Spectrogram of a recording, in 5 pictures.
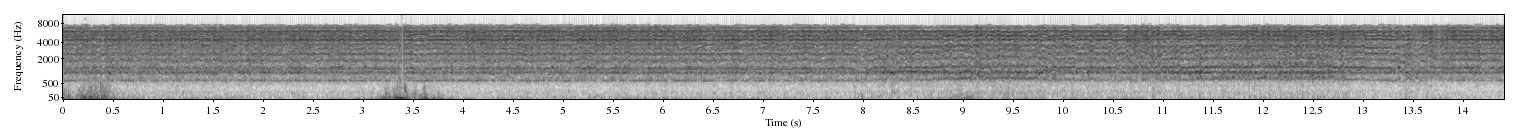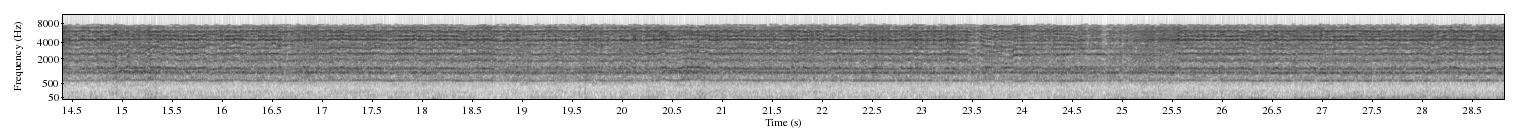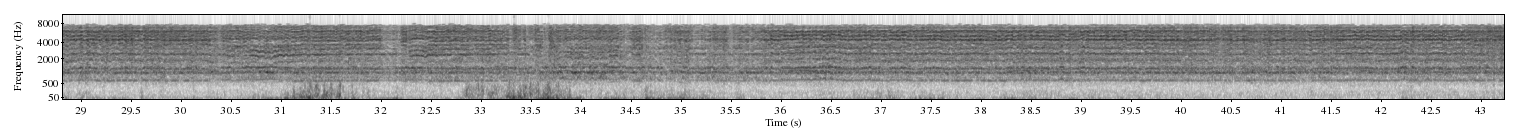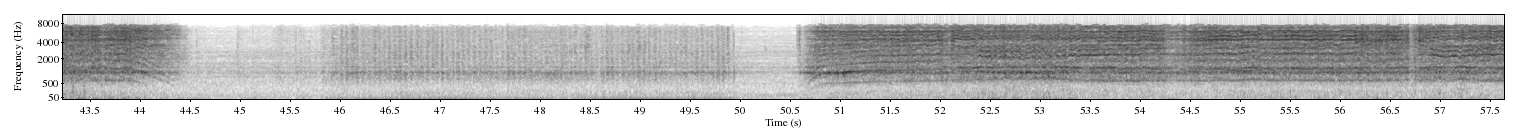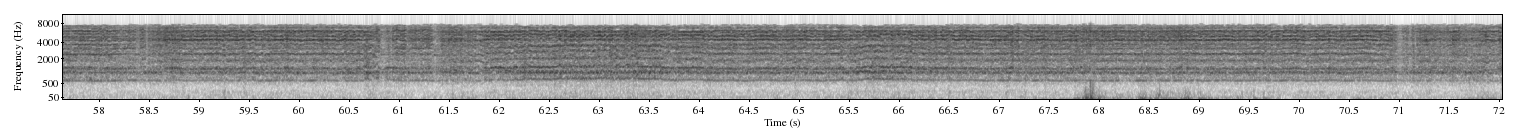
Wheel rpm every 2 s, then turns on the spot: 160, 160, 160, 160, 160, 160, 160, 160, 160, 160, 160, 160, 160, 160, 160, 160, 160, 160, 160, 160, 160, 150, 20, 20, 20, 100, 160, 160, 160, 160, 160, 160, 160, 160, 160, 160.
46-50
